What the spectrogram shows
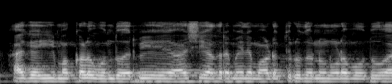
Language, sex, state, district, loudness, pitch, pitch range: Kannada, male, Karnataka, Koppal, -14 LUFS, 140 Hz, 135-140 Hz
